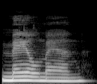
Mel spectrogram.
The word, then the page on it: mailman: American English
